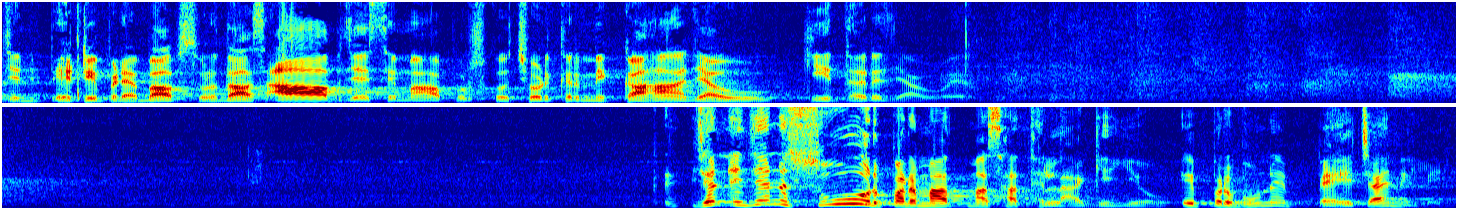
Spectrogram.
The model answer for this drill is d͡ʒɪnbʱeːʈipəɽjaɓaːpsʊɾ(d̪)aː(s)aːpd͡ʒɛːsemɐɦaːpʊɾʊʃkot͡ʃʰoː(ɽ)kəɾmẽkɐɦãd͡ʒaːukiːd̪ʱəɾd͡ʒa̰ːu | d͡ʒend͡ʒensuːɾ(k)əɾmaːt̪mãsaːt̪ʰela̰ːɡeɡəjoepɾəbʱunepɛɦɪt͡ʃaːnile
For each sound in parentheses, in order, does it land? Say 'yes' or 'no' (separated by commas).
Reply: yes, yes, yes, no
